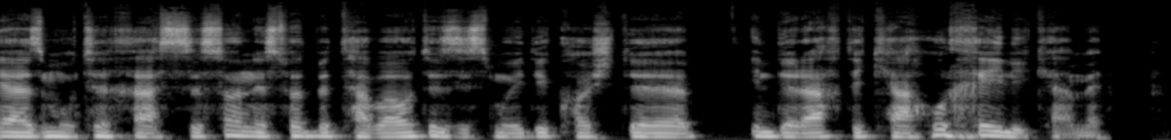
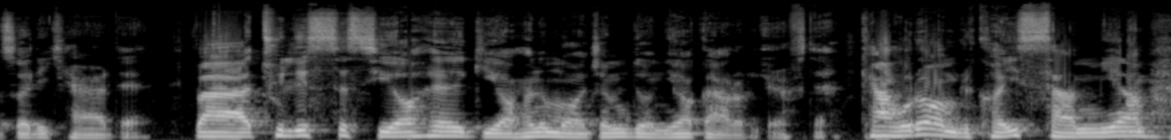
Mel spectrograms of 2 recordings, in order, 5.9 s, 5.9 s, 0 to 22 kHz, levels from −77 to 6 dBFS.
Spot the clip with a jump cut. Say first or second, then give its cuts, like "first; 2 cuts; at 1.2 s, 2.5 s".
second; 1 cut; at 4.2 s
